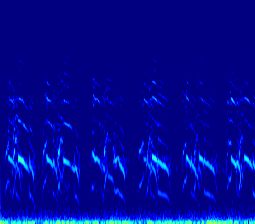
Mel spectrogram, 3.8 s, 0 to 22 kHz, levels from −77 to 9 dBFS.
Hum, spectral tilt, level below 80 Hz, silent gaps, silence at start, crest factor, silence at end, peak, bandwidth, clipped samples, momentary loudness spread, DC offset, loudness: none; -3 dB/octave; -48 dBFS; none; 0 s; 12 dB; 0 s; -28 dBFS; 8.8 kHz; under 0.1%; 6 LU; under 0.1%; -49 LUFS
